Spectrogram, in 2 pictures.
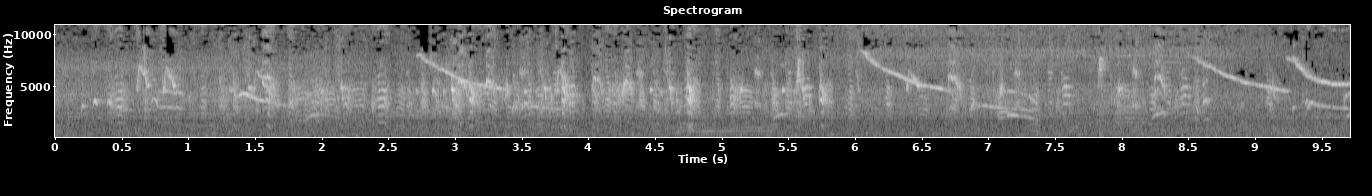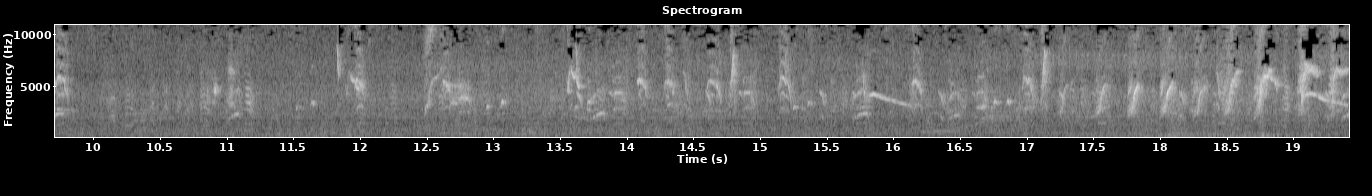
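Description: Small birds chirp and twitter rapidly nearby.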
